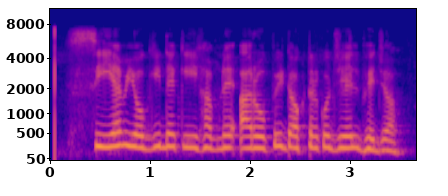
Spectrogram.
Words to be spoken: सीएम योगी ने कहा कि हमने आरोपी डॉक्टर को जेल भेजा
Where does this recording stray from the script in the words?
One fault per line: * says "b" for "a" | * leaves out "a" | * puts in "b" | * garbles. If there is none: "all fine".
* leaves out "कहा"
